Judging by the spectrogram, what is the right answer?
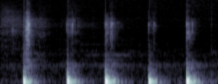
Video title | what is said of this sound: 카오디오 스피커 장착 시 알갈이 윗 단계 난이도 과정을 보여줍니다 How to fix the car audio speaker Difficulty Up 스피커 채결아대 링 장착 요령 | 앞소리보다는 이제 그 약간 무거운 느낌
